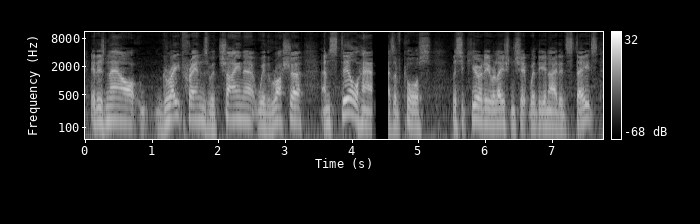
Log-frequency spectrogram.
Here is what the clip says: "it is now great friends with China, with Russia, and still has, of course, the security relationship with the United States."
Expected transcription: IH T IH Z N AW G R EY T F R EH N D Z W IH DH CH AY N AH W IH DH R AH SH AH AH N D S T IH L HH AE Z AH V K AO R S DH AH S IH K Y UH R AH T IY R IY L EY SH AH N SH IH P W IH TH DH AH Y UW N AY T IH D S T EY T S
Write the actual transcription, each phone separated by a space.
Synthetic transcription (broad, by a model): IH T IH Z N AW G R EY T F R EH N D Z W IH DH CH AY N AH W IH DH R AH SH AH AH N S T IH L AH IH Z AH V K AO R S DH AH S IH K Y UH R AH T IY R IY L EY SH N SH IH P W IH DH AH Y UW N AY T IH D S T EY T S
